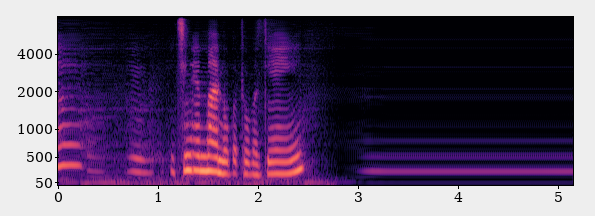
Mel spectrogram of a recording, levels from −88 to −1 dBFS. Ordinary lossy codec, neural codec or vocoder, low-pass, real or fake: none; codec, 16 kHz, about 1 kbps, DyCAST, with the encoder's durations; none; fake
